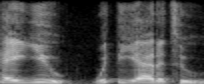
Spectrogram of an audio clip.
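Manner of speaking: video game announcer voice. Retelling a scene, Rock Lee calls out in a Wii Sports announcer voice. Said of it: "Sounding like the Wii Sports announcer".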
